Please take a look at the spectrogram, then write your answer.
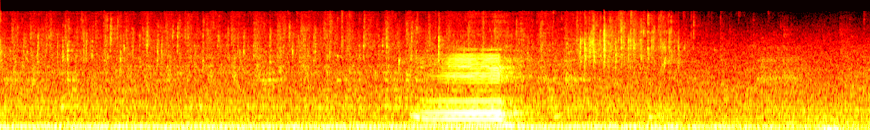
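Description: Water runs steadily from a faucet at Walnut Ridge Campground in New Castle, Indiana, near the shower area, giving a constant close rushing hiss with a brief squeaky tone midway and a short spoken utterance.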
